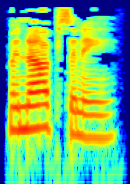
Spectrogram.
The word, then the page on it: Monopsony: British English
